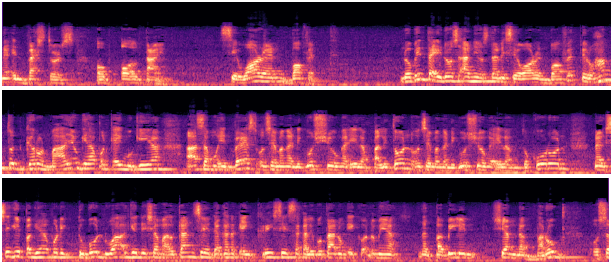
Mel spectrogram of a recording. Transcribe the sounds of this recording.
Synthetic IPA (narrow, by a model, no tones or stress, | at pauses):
ŋaʔɪnvɛst̪oɹs | ʔovolt̪a̰jm | sɪwaɹɛnbofɛt̪̚ | nobɛnt̪aʔid̪osʔanosnanisɪwaɹɛnbofɛt̪̚pɛɾoɦamt̪ʊd̪̚kɐɾonmaʔaːjʊɡɪhaːponkaʔɪŋmʊɡijaʔasamʊɪnvɛst̪ʔʊnsɐjmɐŋanɪɡosjoŋaʔilaŋpalɪt̪onʊnsɐjmɐŋanɪɡosjoŋaʔilaŋt̪ʊkuɾonː | ɐɡsiɡɪpaɡɪhaːponɪɡ̚t̪ʊbod̪waʔɡɪd̪ɪʃjamaːlkansɛd̪aɡhanakaʔɪŋkɾisɪsːɐkalɪbʊt̪anoŋɪ̰konomija | nɐɡ̚pabilɪn | sjaŋnɐɡ̚baɾʊɡ̚ʔs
